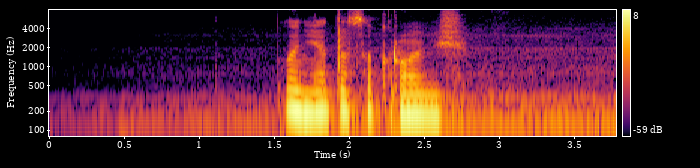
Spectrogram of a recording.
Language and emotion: Russian, neutral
